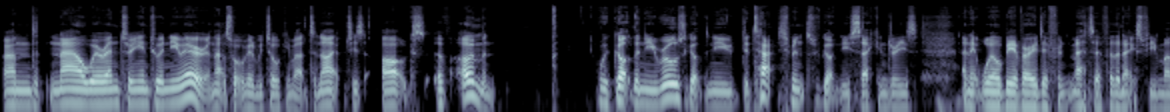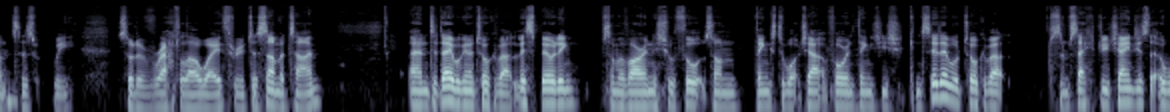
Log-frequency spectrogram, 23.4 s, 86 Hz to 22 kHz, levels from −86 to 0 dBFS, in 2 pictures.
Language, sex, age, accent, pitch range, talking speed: English, male, 20-39, British, 110-130 Hz, 240 wpm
